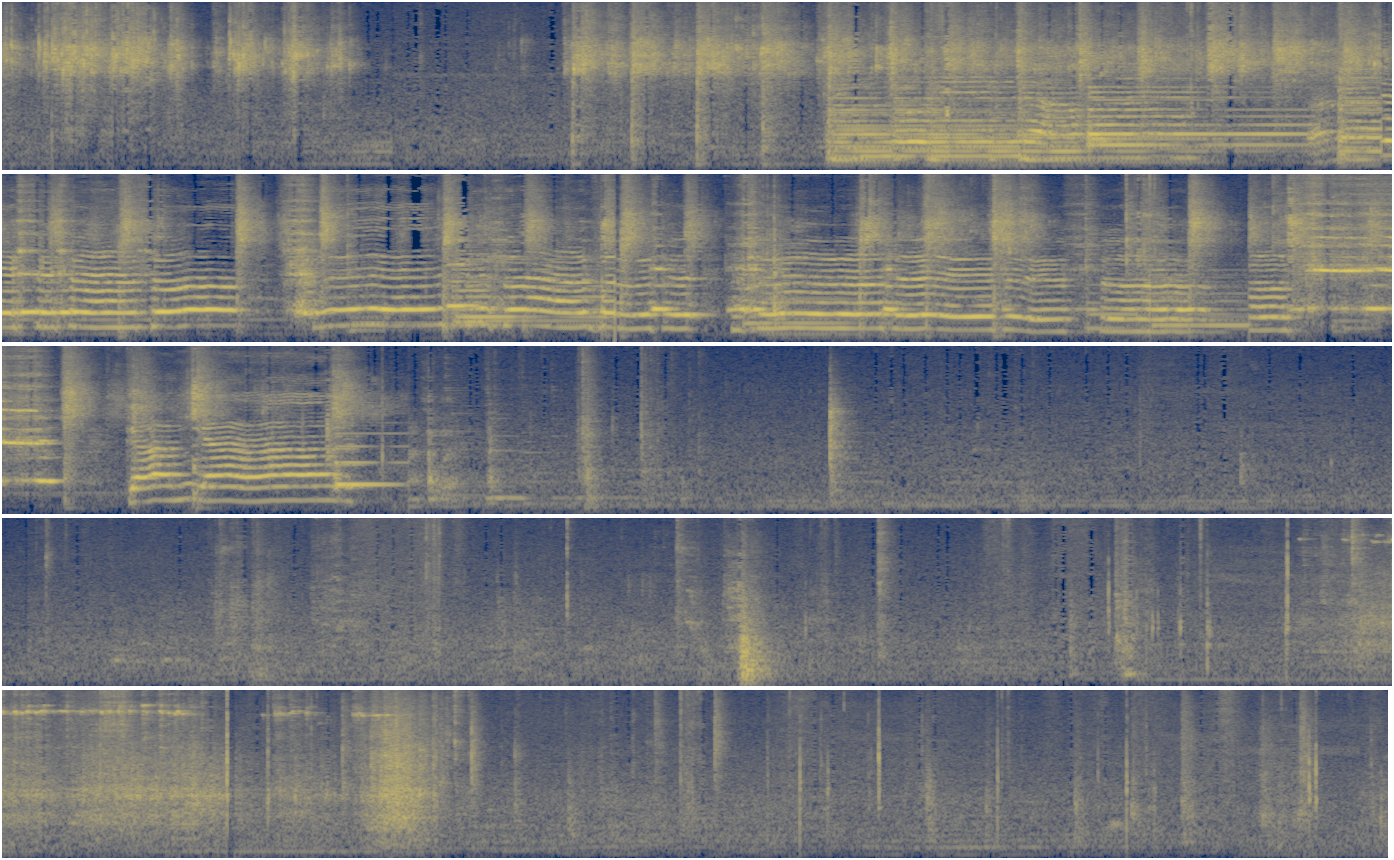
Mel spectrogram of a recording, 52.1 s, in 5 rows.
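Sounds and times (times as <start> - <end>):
breathy pan flute notes: 12.5 - 21.8
roller shutter slats rattling: 41.0 - 45.2
shutter closing clatter: 42.3 - 45.3.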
